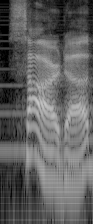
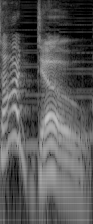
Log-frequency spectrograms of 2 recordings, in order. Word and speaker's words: Sarda: Sarda does not fear the evils of the cave. That's Sardo. No, mister. Accent on the dough.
